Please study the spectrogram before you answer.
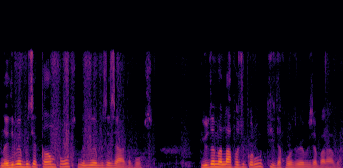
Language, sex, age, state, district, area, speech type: Kashmiri, male, 30-45, Jammu and Kashmir, Bandipora, rural, spontaneous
